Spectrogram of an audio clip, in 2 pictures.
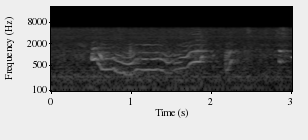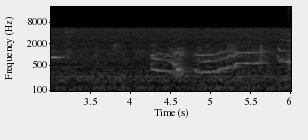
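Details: Mother Miniature Schnauzer and her 4-month-old pup at play in a living room, giving whiny, warbling whimpers that dip and rise in pitch, in two clusters separated by brief quieter squeaks.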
